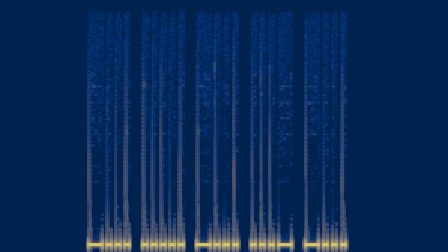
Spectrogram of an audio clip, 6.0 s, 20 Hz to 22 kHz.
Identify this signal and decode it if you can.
Morse code, heard as a keyed tone, about 21 wpm, 700 Hz. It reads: B5BVB
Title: Five Challenging Letter-Number Combinations 20wpm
